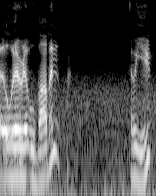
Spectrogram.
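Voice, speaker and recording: The speech runs at a fairly quick pace over noticeable background noise. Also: man. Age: 50s. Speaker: former pro skateboarder. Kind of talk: casual comedic talk to camera. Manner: joking, deadpan.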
